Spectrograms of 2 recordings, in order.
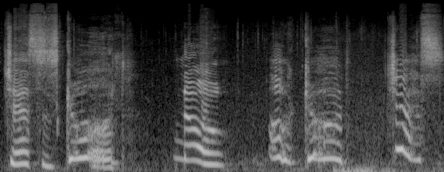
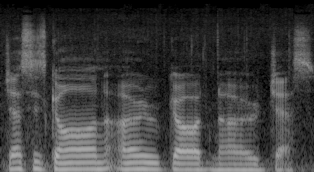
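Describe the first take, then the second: First: It is read with dramatic, emotional expression. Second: It is read flat and deadpan.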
